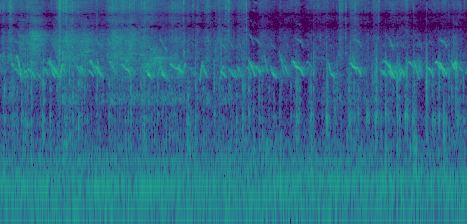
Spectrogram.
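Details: Thirsty baby chickens calling for drinking water, a flock of chicks giving rapid high peeps, each note slightly falling, repeated constantly over a low mechanical hum.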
